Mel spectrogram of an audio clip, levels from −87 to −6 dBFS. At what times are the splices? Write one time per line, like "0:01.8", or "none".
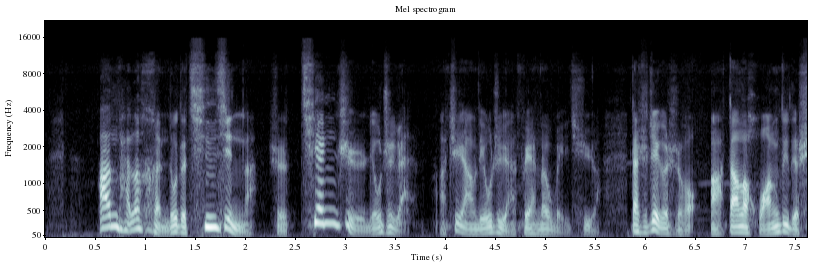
0:05.8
